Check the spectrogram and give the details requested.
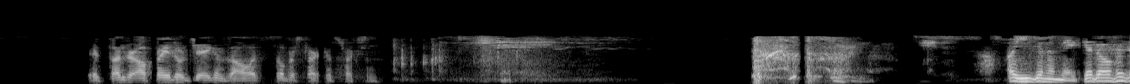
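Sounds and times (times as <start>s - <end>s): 
speech: 0.9s - 4.0s, 10.1s - 11.2s
person coughing and clearing throat from a throat tickle: 7.5s - 8.9s.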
